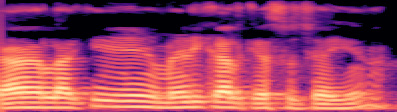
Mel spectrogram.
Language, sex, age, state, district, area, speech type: Odia, male, 30-45, Odisha, Kalahandi, rural, spontaneous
